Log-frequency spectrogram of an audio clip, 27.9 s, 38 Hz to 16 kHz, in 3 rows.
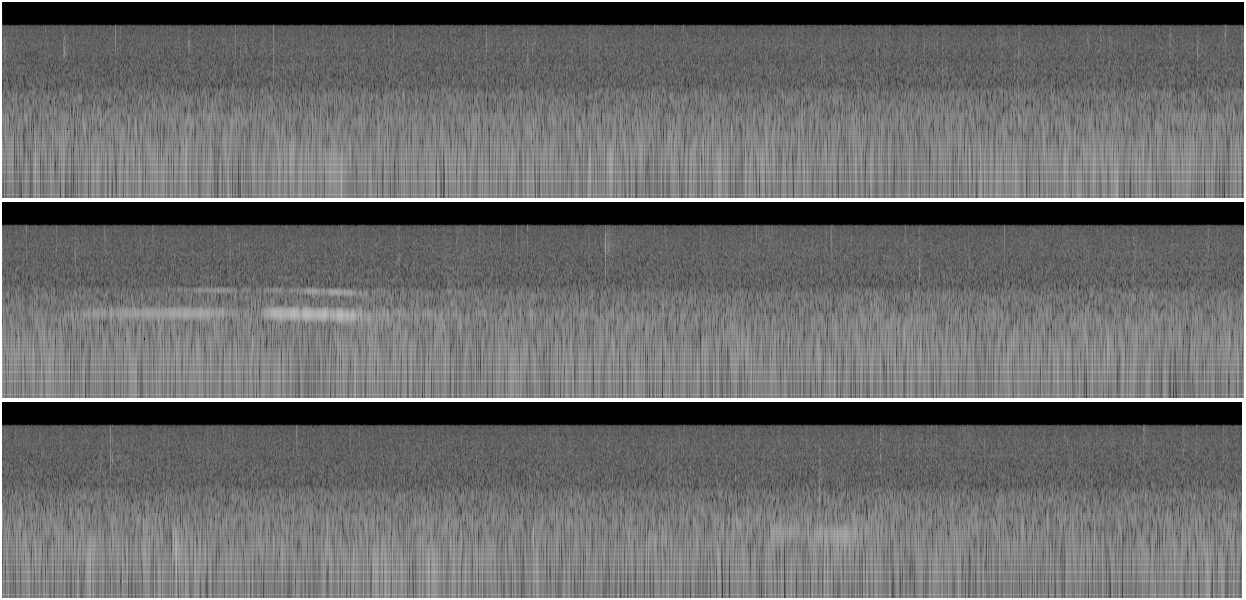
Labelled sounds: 10.7	12.1	humpback whale, 0.91 to 1.1 kHz

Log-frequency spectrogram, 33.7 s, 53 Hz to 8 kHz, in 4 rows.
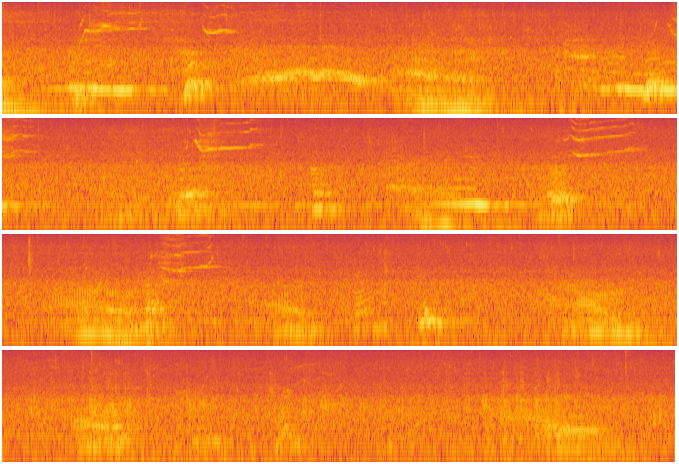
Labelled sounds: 1.1	1.8	humpback whale, 4.6 to 7.8 kHz
2.5	3.4	humpback whale, 1.9 to 3.7 kHz
8.4	8.9	humpback whale, 1.3 to 7.6 kHz
10.8	11.8	humpback whale, 1.8 to 6.5 kHz
15.4	16.5	humpback whale, 1.4 to 8.0 kHz
18.8	19.6	humpback whale, 1.4 to 7.5 kHz

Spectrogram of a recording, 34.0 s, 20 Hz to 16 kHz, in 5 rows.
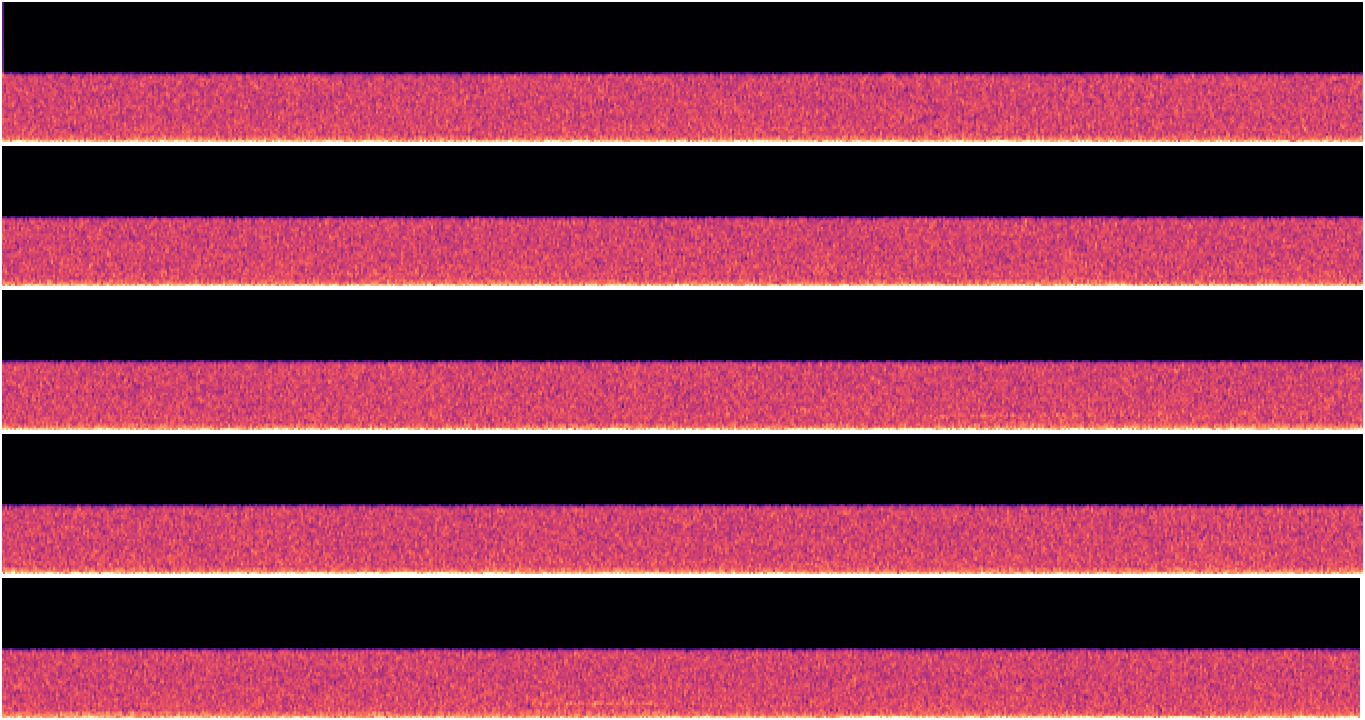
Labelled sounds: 18.5	18.7	killer whale, Bigg's (transient), 1.7 to 1.9 kHz
30.0	30.3	killer whale, Bigg's (transient), 1.7 to 1.9 kHz

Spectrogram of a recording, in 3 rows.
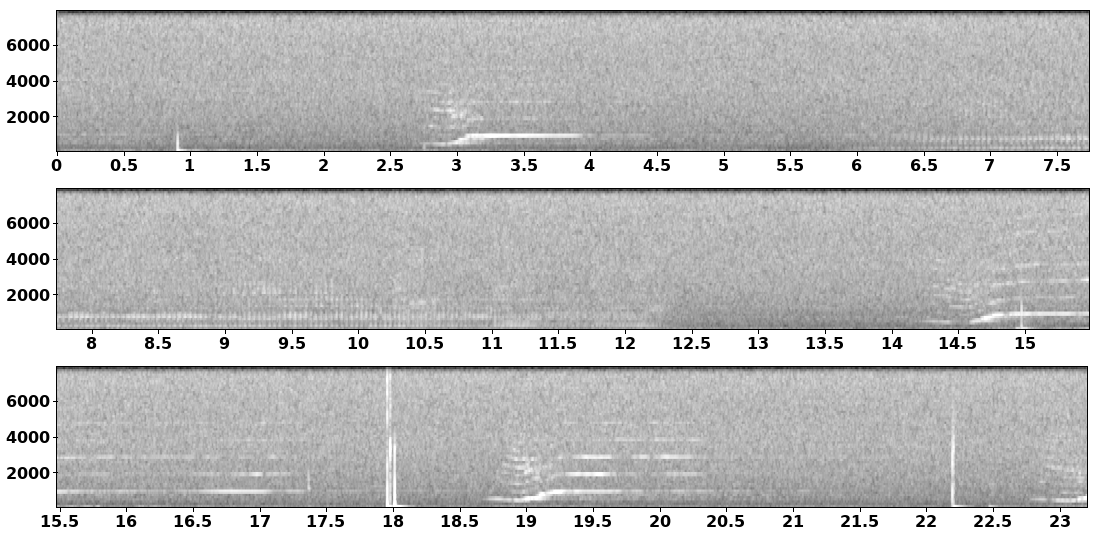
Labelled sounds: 3.0	3.9	humpback whale, 0.80 to 1.0 kHz
14.7	15.9	humpback whale, 0.80 to 4.9 kHz
16.6	17.1	humpback whale, 0.93 to 2.0 kHz
18.8	19.7	humpback whale, 0.80 to 2.9 kHz

